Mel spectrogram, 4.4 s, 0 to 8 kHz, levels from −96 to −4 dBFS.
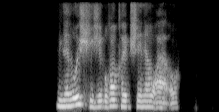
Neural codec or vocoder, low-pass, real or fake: codec, 16 kHz, 2 kbps, FreqCodec, smaller model; 7.2 kHz; fake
